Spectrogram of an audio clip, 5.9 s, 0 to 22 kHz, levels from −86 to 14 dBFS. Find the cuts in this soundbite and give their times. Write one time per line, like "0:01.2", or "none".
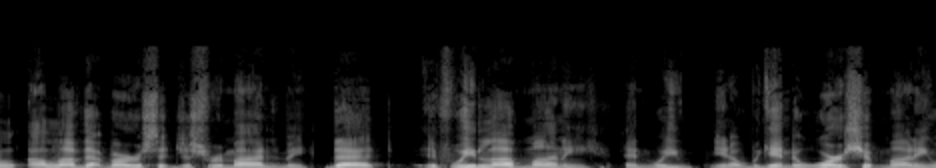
0:02.0
0:04.4

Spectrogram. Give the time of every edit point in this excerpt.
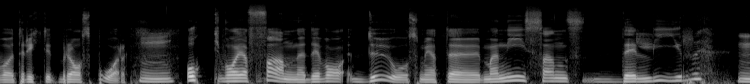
0:01.8
0:03.5

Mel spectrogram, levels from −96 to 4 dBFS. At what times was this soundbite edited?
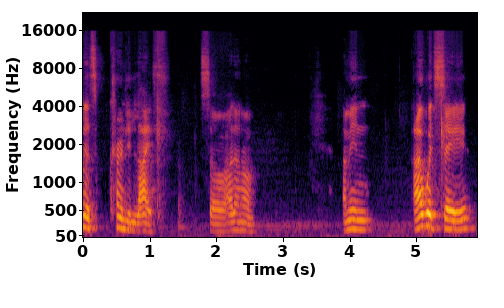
none

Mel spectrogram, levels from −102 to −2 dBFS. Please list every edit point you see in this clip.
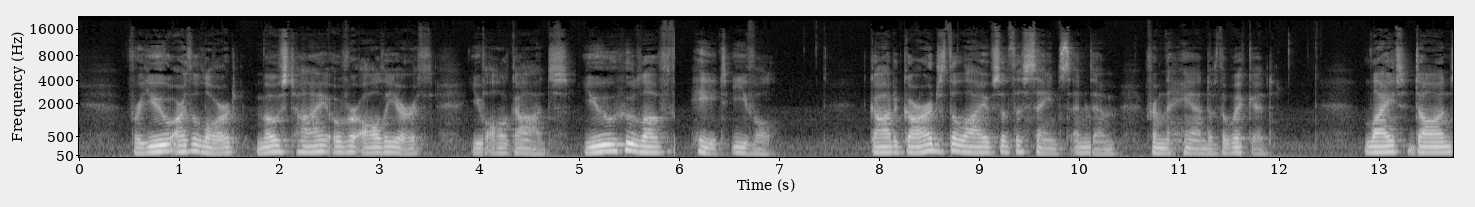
0:04.0
0:05.0
0:05.9
0:10.1

